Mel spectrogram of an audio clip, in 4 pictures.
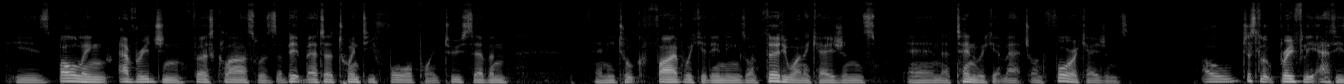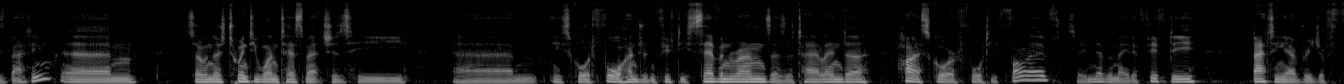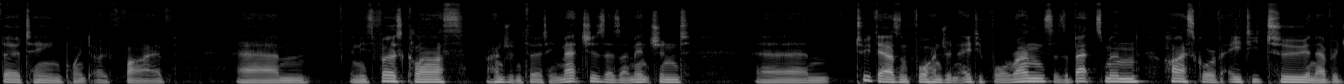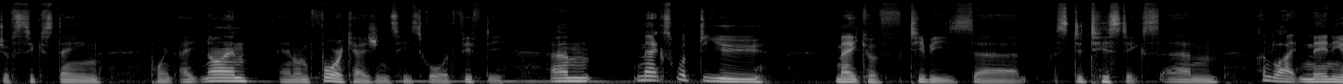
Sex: male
